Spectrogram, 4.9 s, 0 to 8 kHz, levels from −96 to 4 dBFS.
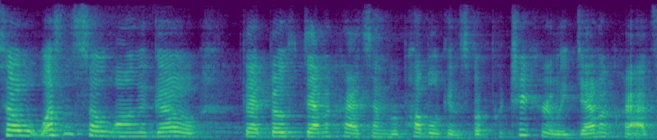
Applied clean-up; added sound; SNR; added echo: none; none; none; reverberation time 2.7 s.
